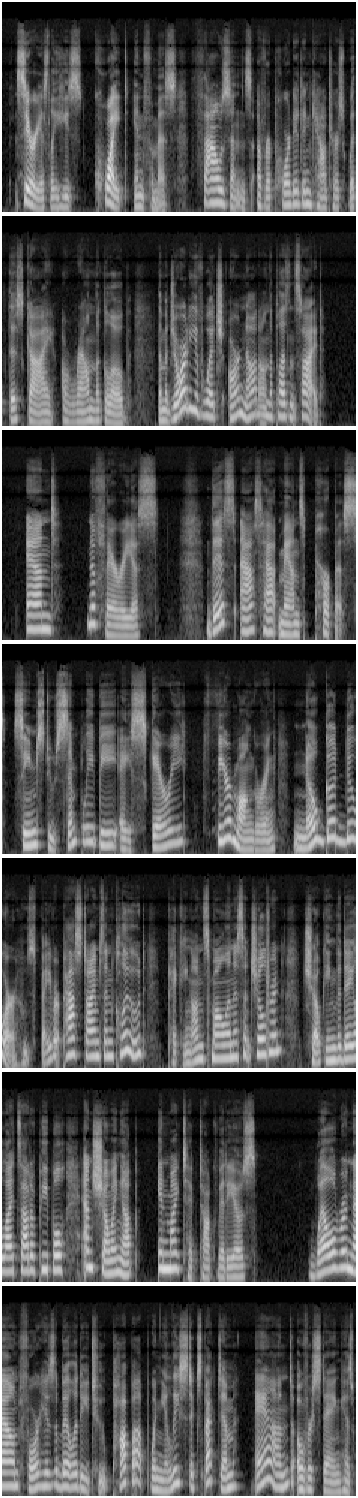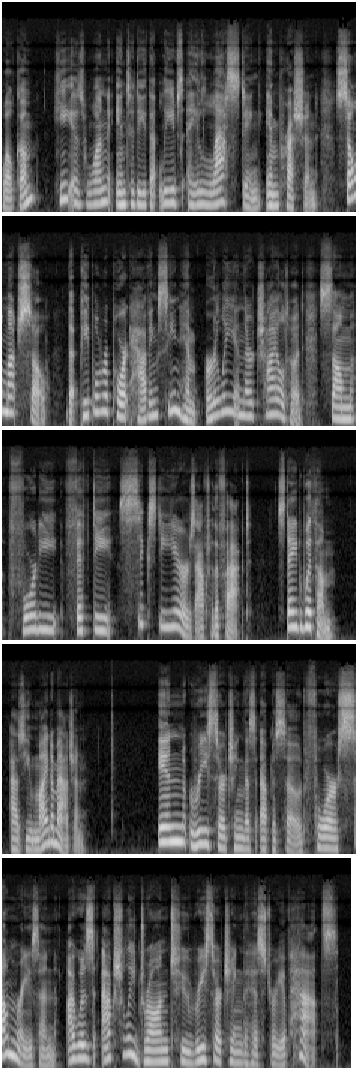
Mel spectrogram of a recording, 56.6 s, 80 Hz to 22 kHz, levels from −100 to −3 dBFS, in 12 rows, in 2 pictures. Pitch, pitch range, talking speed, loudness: 205 Hz, 160-250 Hz, 140 wpm, -28 LUFS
